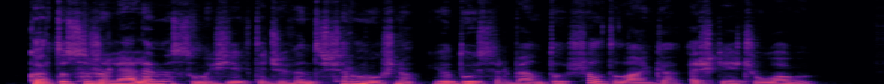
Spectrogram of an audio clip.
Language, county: Lithuanian, Vilnius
